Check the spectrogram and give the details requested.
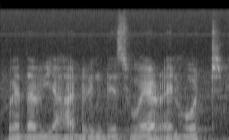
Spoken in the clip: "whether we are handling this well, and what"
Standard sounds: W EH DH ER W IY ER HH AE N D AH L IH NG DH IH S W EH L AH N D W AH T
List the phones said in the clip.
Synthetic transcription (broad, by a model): W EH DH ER W IY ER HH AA D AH IH NG DH IH S W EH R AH N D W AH T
